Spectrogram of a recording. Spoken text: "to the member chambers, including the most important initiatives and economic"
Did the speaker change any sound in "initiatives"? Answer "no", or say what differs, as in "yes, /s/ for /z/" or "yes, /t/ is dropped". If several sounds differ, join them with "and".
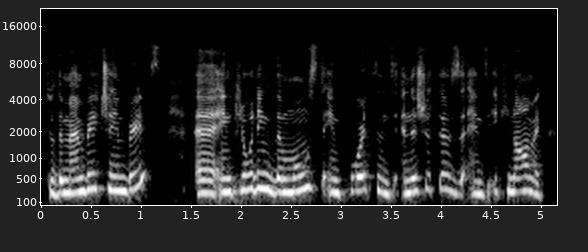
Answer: no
